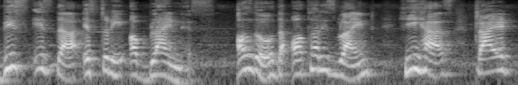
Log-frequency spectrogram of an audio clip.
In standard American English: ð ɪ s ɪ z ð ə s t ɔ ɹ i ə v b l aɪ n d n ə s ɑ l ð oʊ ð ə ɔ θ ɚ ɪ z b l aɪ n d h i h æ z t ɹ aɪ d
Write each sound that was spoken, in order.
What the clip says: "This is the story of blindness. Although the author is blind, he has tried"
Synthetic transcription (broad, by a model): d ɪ s ɪ z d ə s t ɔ ɹ i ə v b l aɪ n d n ə s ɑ l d oʊ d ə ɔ t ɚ ɪ z b l aɪ n d h i h æ z t ɹ aɪ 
